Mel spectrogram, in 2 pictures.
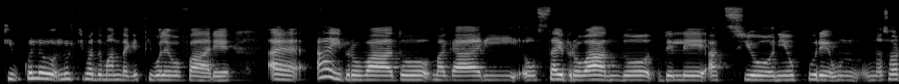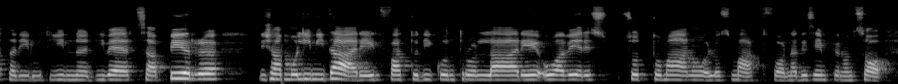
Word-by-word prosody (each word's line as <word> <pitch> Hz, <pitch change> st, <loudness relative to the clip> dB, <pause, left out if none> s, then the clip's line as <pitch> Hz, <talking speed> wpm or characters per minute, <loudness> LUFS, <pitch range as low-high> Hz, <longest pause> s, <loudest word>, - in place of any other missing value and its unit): ti 250 Hz, -2 st, -7 dB
quello 275 Hz, -3 st, +4 dB
l'ultima 255 Hz, 0 st, -4 dB
domanda 220 Hz, -2 st, -3 dB
che 220 Hz, +3 st, -8 dB
ti -, -, -11 dB
volevo 210 Hz, -1 st, -2 dB
fare 190 Hz, -1 st, -1 dB, 0.3 s
a 240 Hz, -, +3 dB
è: 395 Hz, 0 st, -11 dB
hai 320 Hz, -6 st, 0 dB
provato 210 Hz, -1 st, +1 dB
magari, 205 Hz, 0 st, 0 dB
o 205 Hz, -, -4 dB
stai 230 Hz, +2 st, +2 dB
provando 210 Hz, -1 st, +1 dB
delle 205 Hz, +1 st, -1 dB
azioni 205 Hz, 0 st, -2 dB
oppure 215 Hz, -1 st, -1 dB
un 200 Hz, 0 st, -8 dB
una 200 Hz, 0 st, -9 dB
sorta 235 Hz, -1 st, -4 dB
di 205 Hz, 0 st, -6 dB
routine 210 Hz, 0 st, -6 dB
diversa 210 Hz, -1 st, +1 dB
per 245 Hz, +1 st, +6 dB, 0.3 s
diciamo 235 Hz, 0 st, +1 dB
limitare 235 Hz, -4 st, +4 dB
il 215 Hz, +1 st, -1 dB
fatto 220 Hz, +1 st, -1 dB
di 230 Hz, 0 st, -7 dB
controllare 215 Hz, -1 st, +2 dB
o 225 Hz, 0 st, +2 dB
avere 220 Hz, 0 st, +2 dB
s 220 Hz, 0 st, -3 dB, 0.2 s
sotto 230 Hz, -1 st, -2 dB
mano 210 Hz, -2 st, -2 dB
lo 195 Hz, 0 st, -4 dB
smartphone? 195 Hz, -1 st, -6 dB
Ad 200 Hz, -, -7 dB
esempio 215 Hz, 0 st, -4 dB
non 195 Hz, -1 st, -9 dB
so, 195 Hz, -2 st, -1 dB
215 Hz, 145 wpm, -23 LUFS, 205-225 Hz, 0.3 s, per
